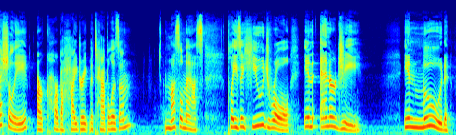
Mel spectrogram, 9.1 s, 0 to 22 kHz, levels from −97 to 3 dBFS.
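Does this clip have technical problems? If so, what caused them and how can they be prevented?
Yes. De-emphasis applied wrongly affects the speech from 0.54 to 3.99 s, ending just before "plays a huge role". A treble-cutting de-emphasis filter was run on audio that had no matching pre-emphasis, or was run a second time, so the response rolls off smoothly toward the top, sitting about 8 dB lower at 10 kHz than at 1 kHz, and that stretch sounds dull and muffled. To prevent it, apply de-emphasis only where pre-emphasis is confirmed, and only once in the chain.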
